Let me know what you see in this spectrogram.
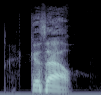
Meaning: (noun) An antelope of either of the genera Gazella (mostly native to Africa), Procapra (native to Asia), Eudorcas, or Nanger, capable of running at high speeds for long periods
- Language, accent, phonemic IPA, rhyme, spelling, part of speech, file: English, UK, /ɡəˈzɛl/, -ɛl, gazelle, noun / verb, En-uk-gazelle.ogg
